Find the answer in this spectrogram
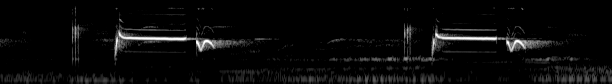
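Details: Ash tailorbird song played to lure other tailorbirds: two loud phrases, each a sharp click, a steady high whistled note and a falling lower note, with a soft low hum underneath.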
